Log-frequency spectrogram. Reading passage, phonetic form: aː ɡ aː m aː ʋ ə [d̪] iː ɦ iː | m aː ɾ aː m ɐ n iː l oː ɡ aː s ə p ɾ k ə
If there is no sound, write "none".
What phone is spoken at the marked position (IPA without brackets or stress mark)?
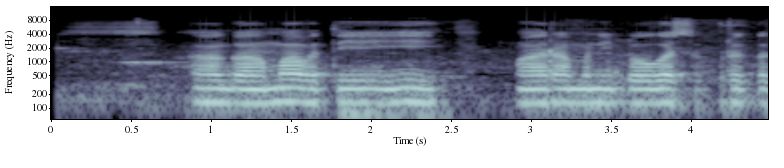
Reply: t̪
